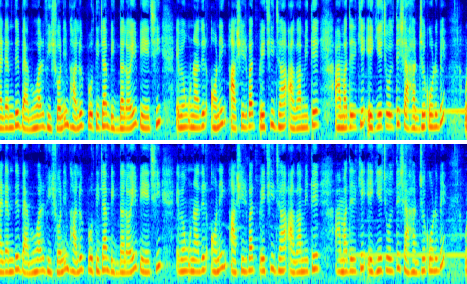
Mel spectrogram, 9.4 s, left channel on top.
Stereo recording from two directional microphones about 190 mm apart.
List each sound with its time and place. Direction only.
0.0 s speech: 35° left (ahead or behind)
